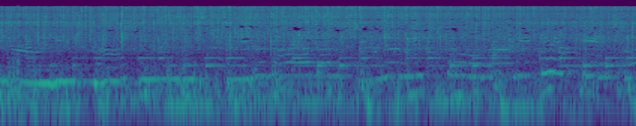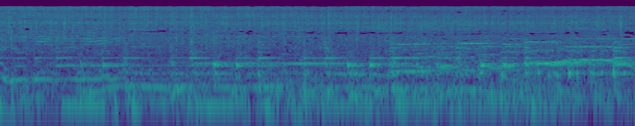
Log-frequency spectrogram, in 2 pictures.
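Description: Fountain water splashing in a steady hiss, with music playing over it, a wavering melody throughout.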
